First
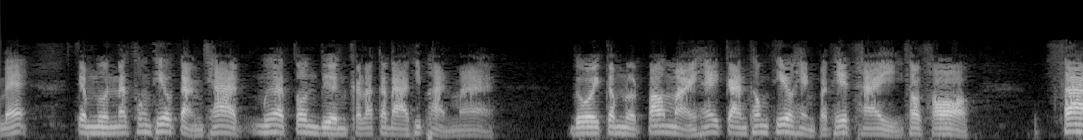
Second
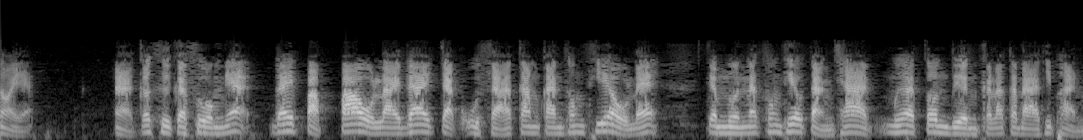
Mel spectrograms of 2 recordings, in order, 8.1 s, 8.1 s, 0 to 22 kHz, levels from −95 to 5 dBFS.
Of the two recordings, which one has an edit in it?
first; 1 cut; at 6.8 s

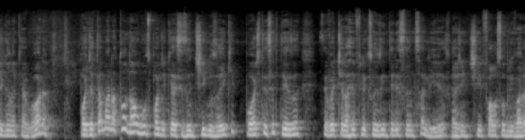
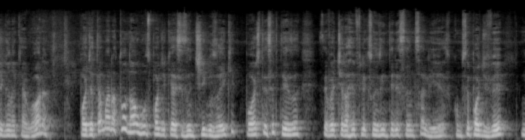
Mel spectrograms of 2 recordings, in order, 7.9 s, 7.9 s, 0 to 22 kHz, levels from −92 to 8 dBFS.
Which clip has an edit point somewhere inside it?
first; 1 cut; at 6.8 s

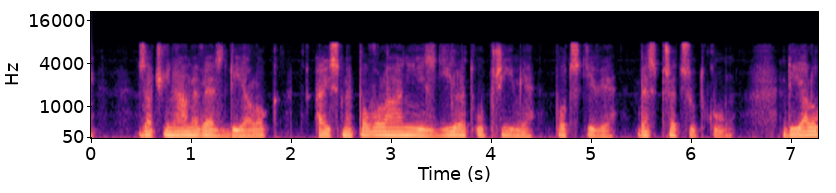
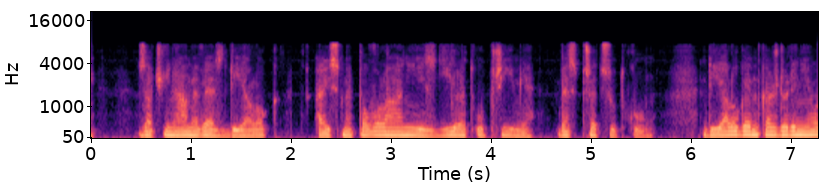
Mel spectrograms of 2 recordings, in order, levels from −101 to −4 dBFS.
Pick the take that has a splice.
second; 1 cut; at 4.6 s

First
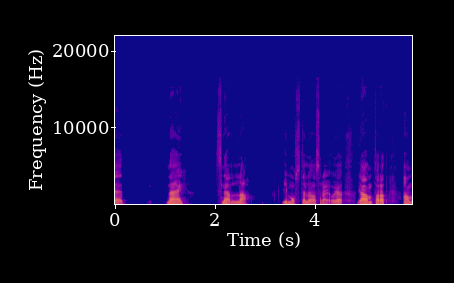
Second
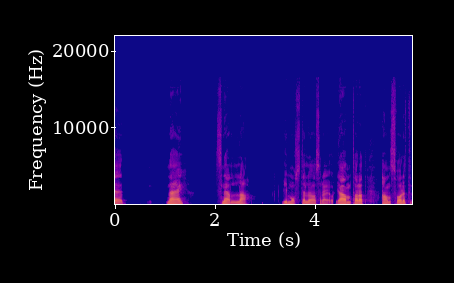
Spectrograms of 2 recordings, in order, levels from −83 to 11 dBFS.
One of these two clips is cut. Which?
second; 1 cut; at 4.4 s

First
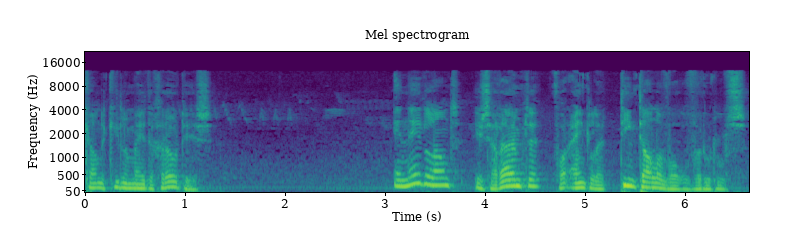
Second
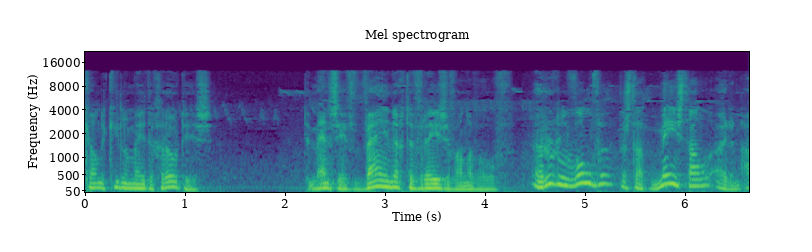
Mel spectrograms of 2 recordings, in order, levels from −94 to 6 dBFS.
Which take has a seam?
second; 2 cuts; at 1.9 s, 4.4 s

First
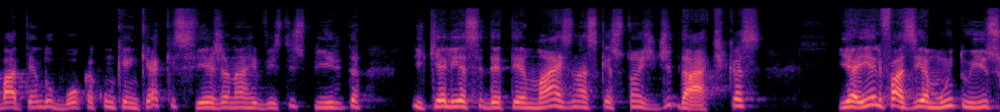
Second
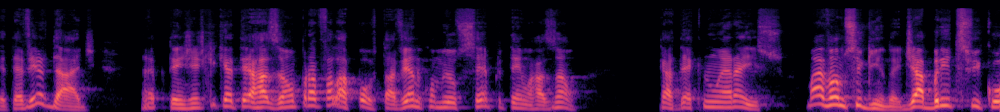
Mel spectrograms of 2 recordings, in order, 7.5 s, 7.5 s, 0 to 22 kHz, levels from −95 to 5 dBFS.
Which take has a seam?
second; 1 cut; at 6.0 s

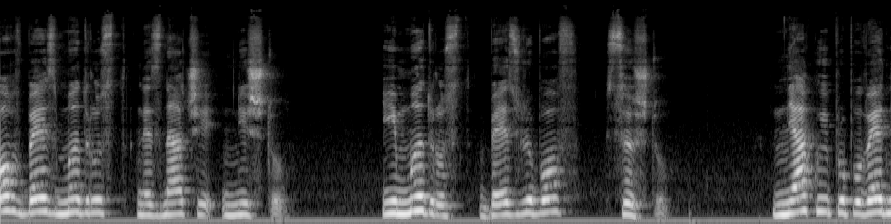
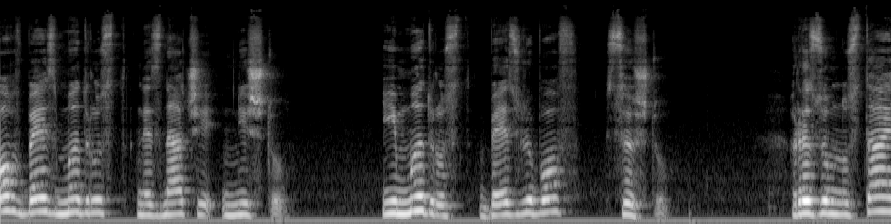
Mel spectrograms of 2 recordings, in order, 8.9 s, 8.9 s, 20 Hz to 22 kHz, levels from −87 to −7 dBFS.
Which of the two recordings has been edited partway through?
first; 1 cut; at 7.6 s

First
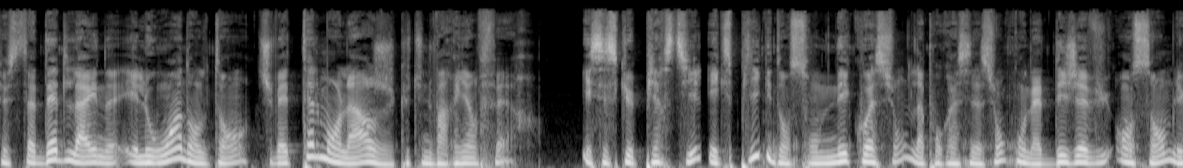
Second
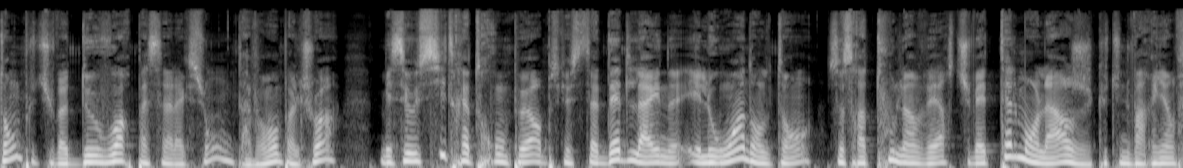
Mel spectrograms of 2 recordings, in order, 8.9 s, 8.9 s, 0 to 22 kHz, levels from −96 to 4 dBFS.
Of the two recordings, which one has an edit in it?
first; 2 cuts; at 1.9 s, 5.2 s

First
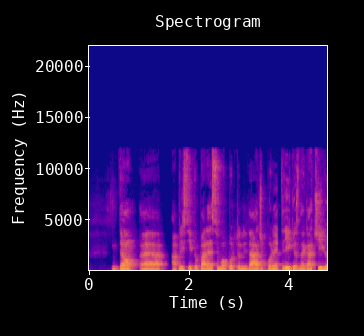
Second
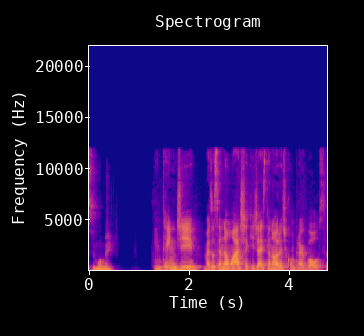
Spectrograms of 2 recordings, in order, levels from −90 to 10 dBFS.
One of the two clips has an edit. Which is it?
first; 2 cuts; at 1.6 s, 3.8 s

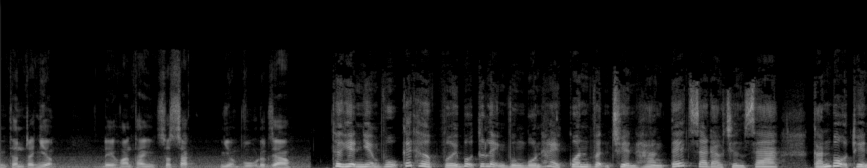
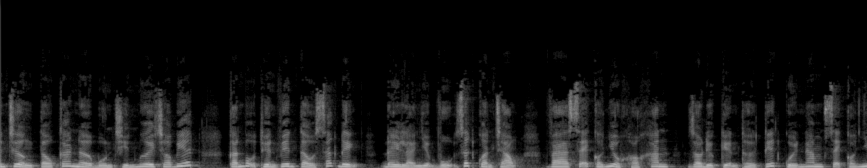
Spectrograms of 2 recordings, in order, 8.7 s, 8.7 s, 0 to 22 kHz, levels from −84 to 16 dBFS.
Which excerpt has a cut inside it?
first; 1 cut; at 3.2 s

